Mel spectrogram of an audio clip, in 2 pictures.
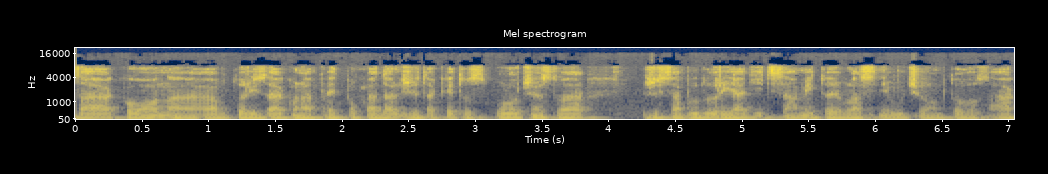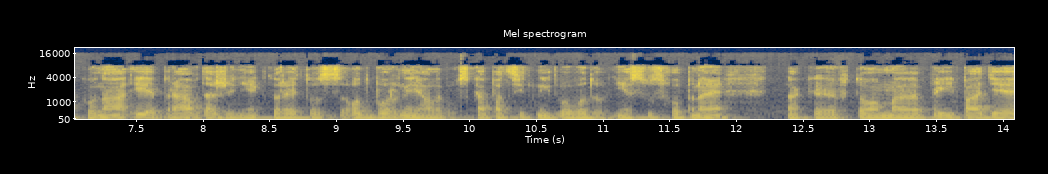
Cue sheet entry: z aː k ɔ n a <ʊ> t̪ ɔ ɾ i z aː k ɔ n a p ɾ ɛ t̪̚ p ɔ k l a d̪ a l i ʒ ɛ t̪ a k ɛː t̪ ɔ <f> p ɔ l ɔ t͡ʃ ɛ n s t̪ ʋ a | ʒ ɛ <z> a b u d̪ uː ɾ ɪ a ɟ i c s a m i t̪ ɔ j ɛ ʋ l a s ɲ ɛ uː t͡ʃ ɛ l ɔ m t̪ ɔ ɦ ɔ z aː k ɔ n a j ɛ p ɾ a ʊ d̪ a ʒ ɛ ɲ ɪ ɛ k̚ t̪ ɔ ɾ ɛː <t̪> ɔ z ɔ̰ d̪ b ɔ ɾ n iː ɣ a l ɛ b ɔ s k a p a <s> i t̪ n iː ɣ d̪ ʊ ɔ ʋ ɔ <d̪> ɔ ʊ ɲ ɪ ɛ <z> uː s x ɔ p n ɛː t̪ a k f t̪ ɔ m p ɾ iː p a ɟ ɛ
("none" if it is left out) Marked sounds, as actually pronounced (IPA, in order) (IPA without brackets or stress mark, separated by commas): ʊ, s, s, t̪, t͡s, d̪, s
